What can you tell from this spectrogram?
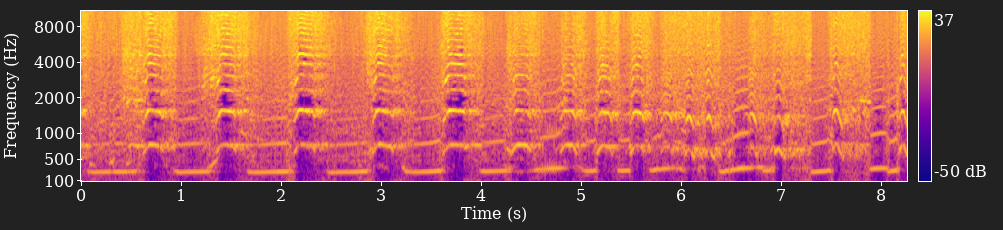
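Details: Siamang. A siamang calls in a steady series of loud, resonant hoots, about one per second, each broken by a rough, explosive bark. The sound is heavily amplified and distorted, and the notes rise toward the end.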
